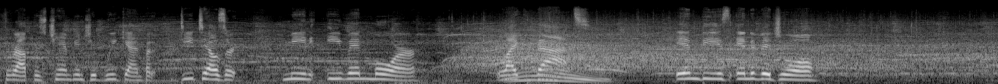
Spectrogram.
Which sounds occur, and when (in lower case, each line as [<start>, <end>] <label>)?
[0.00, 0.44] shout
[0.00, 1.56] female speech
[0.00, 8.16] conversation
[0.00, 9.95] music
[1.52, 3.83] shout
[1.78, 2.33] female speech
[2.79, 4.16] female speech
[4.32, 9.95] cheering
[4.32, 9.95] clapping
[4.93, 6.11] human sounds
[4.94, 5.91] female speech
[6.71, 8.16] female speech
